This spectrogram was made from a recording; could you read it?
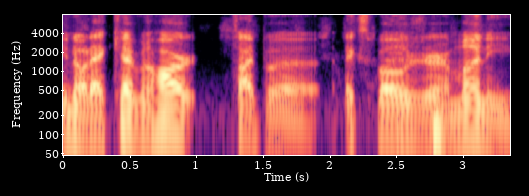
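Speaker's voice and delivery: normal talking voice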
